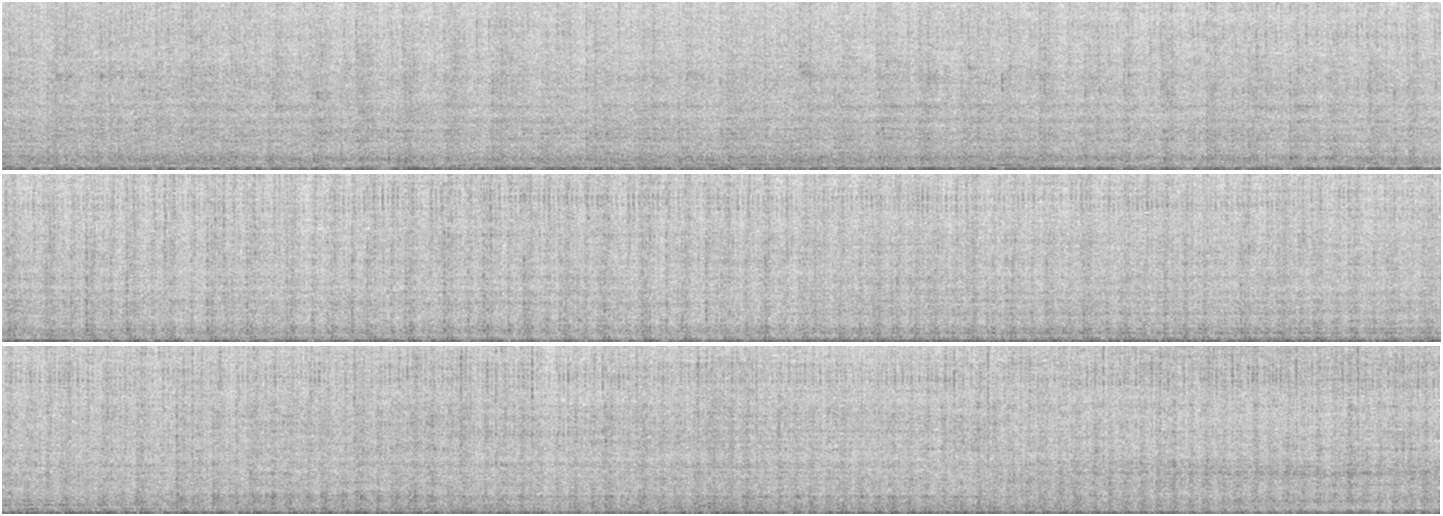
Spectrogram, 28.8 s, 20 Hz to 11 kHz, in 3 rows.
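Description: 1975 Honda CB750's air-cooled inline-four engine idling steadily.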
